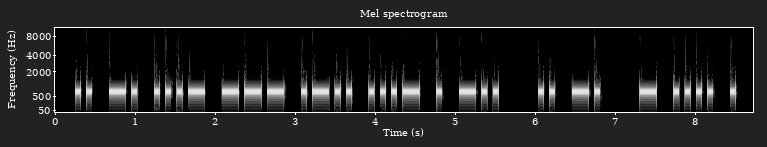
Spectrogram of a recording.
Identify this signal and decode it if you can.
Morse code, heard as a keyed tone, about 17 wpm, 700 Hz. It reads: INVOLVED IN THE
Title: Sentences from Top 1000 Words - Review Part 5 - 17wpm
